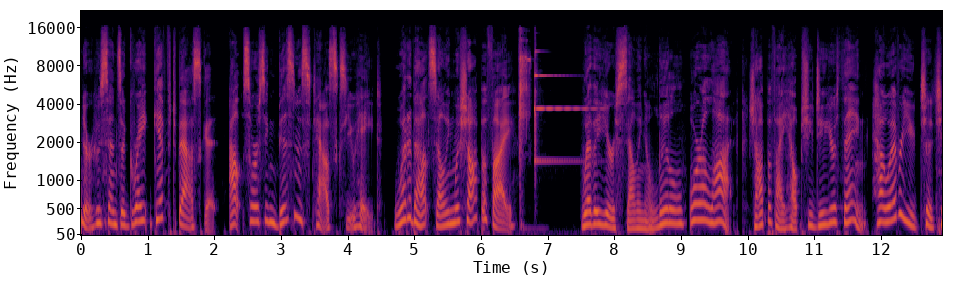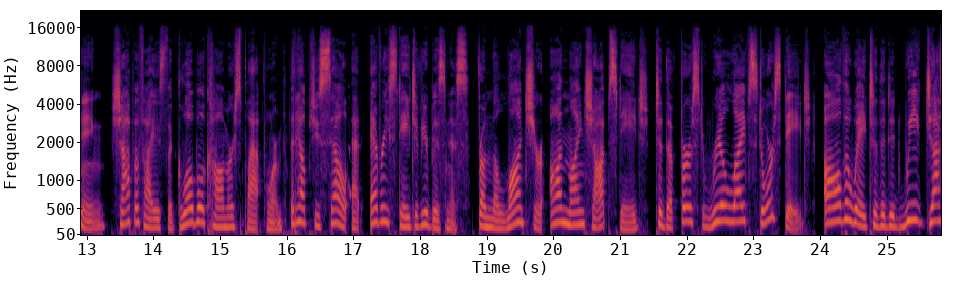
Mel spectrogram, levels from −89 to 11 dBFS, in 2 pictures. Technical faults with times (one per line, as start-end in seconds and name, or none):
23.39-23.46 Bluetooth dropout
